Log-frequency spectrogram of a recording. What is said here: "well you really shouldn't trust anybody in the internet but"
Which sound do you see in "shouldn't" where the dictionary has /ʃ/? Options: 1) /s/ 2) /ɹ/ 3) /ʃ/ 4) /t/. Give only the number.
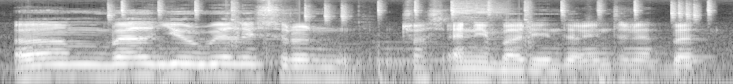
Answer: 1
